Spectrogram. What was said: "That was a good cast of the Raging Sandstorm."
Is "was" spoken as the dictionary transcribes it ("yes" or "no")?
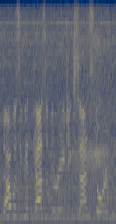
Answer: yes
